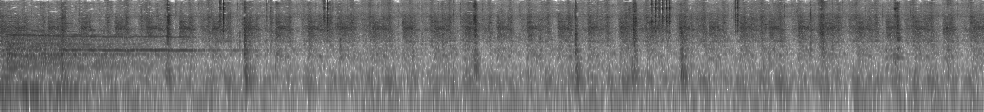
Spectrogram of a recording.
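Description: Metal parts clank and rattle as a machine is repaired by hand.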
